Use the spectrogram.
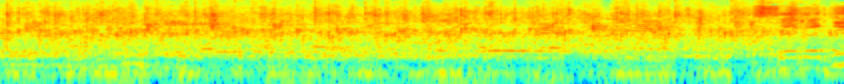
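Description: Football crowd at an Argentine Torneo Federal A match between El Linqueño and Sportivo Belgrano applauding a substituted player leaving the pitch, steady dense clapping under crowd noise and commentary throughout.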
